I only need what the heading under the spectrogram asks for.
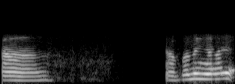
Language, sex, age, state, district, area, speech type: Malayalam, female, 30-45, Kerala, Kasaragod, rural, conversation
